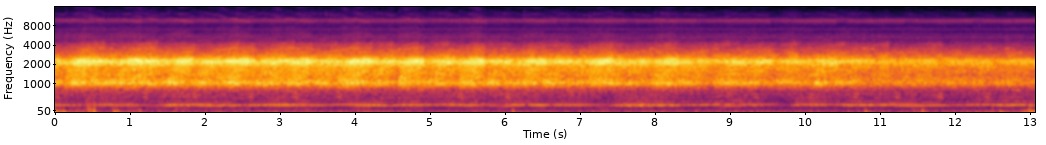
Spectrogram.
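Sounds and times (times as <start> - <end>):
Microhyla fissipes frog: 0.0 - 13.0.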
